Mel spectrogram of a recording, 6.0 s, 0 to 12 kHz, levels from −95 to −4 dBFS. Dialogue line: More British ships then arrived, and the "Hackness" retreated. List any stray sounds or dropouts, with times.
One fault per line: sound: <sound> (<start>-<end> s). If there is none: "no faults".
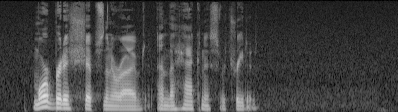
no faults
